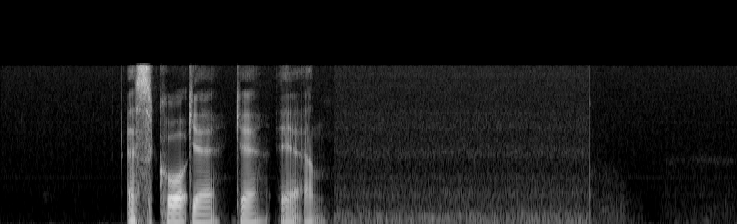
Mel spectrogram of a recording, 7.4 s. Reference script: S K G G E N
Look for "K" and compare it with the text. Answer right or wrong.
right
